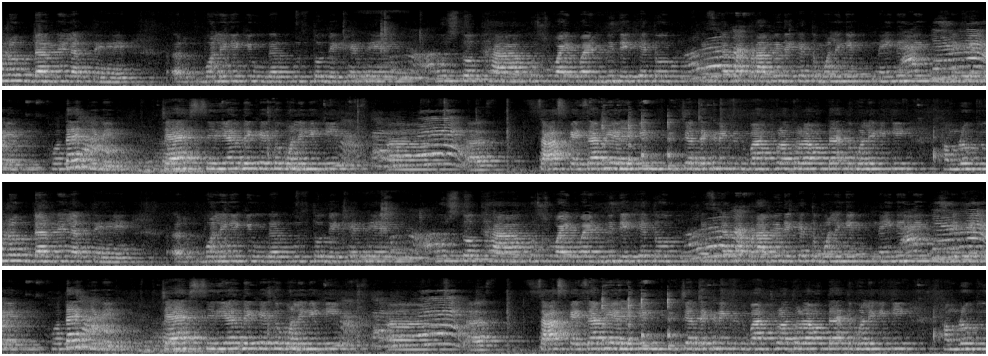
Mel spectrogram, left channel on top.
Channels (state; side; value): normal; both; correlation 0.72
